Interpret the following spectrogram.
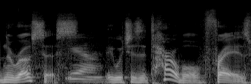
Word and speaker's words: neurosis: Well, for medical disorders, but for what's called neurosis, which is a terrible phrase, really, a terrible word, that, it rhymes with psychosis.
